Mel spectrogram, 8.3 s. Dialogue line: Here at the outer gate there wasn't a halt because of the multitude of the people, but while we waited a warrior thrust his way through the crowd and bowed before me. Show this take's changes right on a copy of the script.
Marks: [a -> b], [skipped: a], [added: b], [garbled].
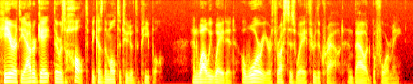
Here at the outer gate there [wasn't -> was] a halt because of the multitude of the people, [but -> and] while we waited a warrior thrust his way through the crowd and bowed before me.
